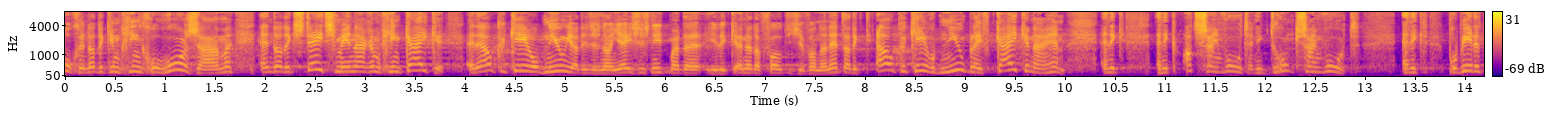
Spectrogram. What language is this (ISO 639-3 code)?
nld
